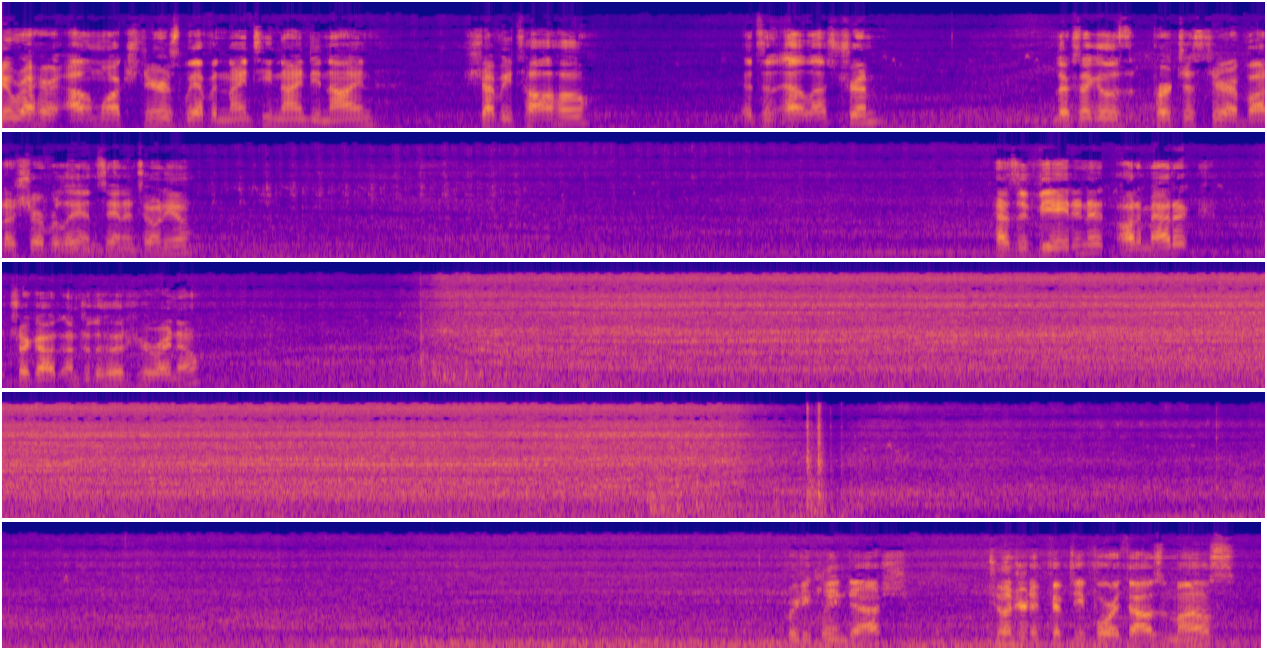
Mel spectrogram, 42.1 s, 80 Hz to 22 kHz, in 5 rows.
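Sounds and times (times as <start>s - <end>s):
car engine idling: 0.0s - 42.0s.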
